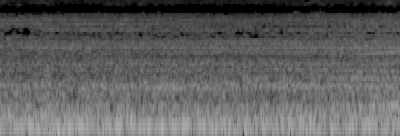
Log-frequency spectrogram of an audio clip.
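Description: Steady low rumble of a car's engine and road noise heard from inside the cabin while it drives along.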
